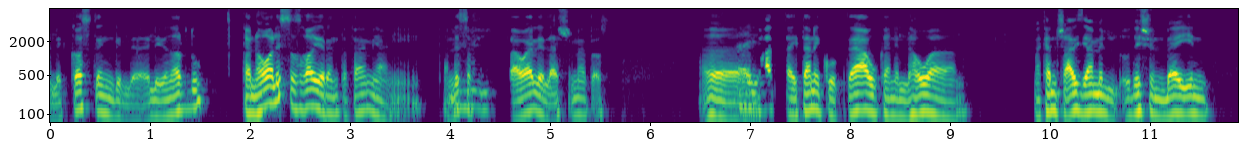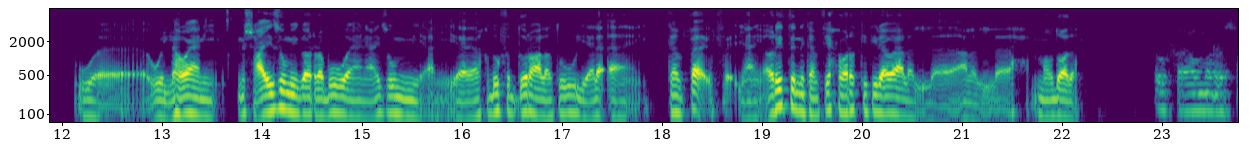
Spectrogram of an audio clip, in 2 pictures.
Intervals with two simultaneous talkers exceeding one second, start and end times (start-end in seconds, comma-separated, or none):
none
